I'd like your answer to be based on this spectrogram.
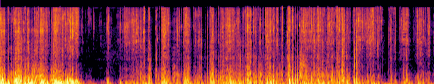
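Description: Long nails scratch the surface of a large, hollow pink plastic velcro hair roller. A dense, rough rasping with a deep low rumble is loudest in the first moment, dips briefly, then continues as a steady run of fainter, irregular scratchy strokes.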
